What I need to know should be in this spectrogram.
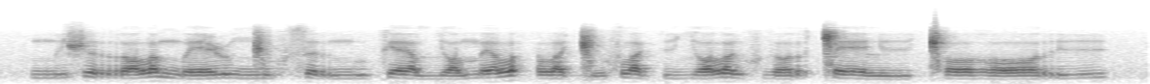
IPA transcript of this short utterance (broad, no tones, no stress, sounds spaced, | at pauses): m ɨ ʃ ɤ r ɔ lˠ ɤ ŋʷ ɛː ɭ u ŋ͡ǁ ʉ xʷ s ɤ r m u k ɛː lˠ ʎ ɔ lˠ m e lˠ | lˠ e ɡ͡ǁ ʉ xʷ lˠ ɛ k ʉ ʎ ɔ lˠ ɨː xʷ ð ɔ r ǁ ɛː l ɨː ǁʰ ɔː ɣ ɔː r ɨː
